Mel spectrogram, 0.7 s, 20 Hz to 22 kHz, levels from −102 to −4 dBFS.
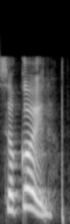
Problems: none marked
